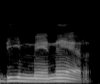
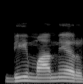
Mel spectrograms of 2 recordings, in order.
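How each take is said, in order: First: The noun's first vowel is an umlaut 'ä'. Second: The noun's first vowel is a plain 'a'. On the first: The speaker calls it right. "it should be D maner, a umlaut only" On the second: The speaker calls it wrong.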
